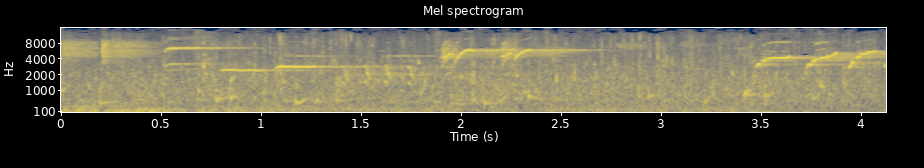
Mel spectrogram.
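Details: Brief burst of white-rumped shama song used to provoke rage: a few pure whistles, a long steady note, then quick rising slurred notes.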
